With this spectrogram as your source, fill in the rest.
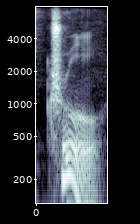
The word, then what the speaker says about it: cruel: No es cruel, es cruel.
